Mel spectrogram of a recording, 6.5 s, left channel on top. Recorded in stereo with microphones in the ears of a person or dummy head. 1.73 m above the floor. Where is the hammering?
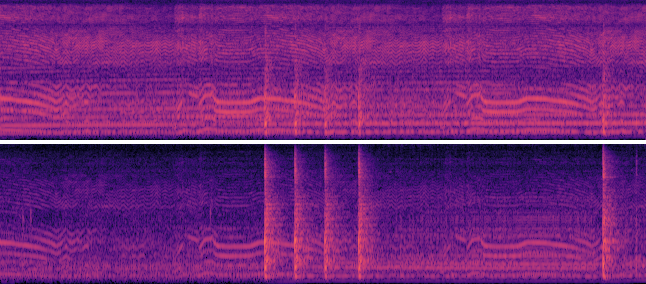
65° right (ahead or behind).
